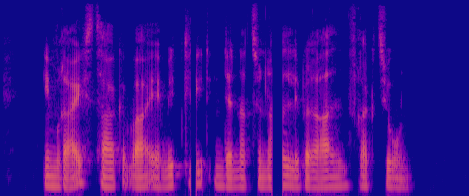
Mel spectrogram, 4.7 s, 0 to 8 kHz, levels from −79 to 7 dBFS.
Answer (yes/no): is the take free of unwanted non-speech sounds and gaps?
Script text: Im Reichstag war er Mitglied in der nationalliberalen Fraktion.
no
